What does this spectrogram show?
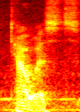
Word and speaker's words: Taoists: At the same time, its profound philosophy, its subtle dialectics, and penetrating analysis and speculations stirred Chinese thinkers, especially the Taoists, or Taoists, if you pronounce it such.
